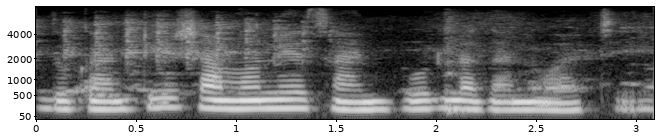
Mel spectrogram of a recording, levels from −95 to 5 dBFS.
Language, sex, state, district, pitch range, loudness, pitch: Bengali, female, Assam, Hailakandi, 170-190 Hz, -14 LUFS, 175 Hz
